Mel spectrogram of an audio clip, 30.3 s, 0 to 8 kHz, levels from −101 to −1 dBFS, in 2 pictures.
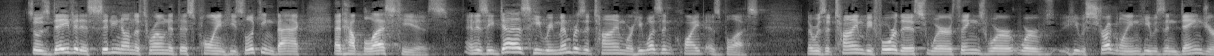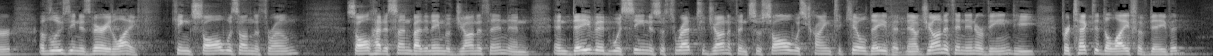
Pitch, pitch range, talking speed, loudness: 150 Hz, 140-165 Hz, 190 wpm, -24 LUFS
